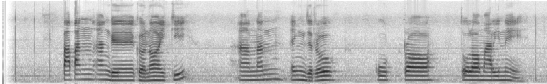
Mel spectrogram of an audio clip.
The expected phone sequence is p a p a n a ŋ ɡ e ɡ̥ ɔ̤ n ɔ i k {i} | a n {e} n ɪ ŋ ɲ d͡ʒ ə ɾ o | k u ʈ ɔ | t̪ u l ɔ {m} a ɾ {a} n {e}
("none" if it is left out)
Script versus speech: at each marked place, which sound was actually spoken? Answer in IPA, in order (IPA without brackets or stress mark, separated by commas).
i, a, m, i, e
